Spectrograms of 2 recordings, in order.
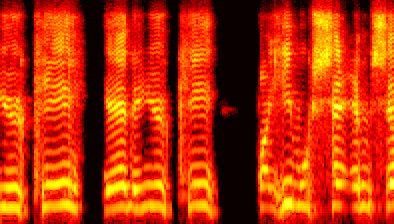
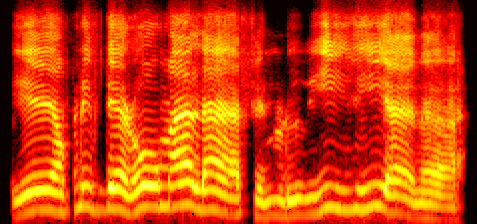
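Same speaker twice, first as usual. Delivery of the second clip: put-on Louisiana accent; 2 semitones lower than usual. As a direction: draw out a hammed-up Louisiana accent. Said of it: "speak with his American Louisiana accent".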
